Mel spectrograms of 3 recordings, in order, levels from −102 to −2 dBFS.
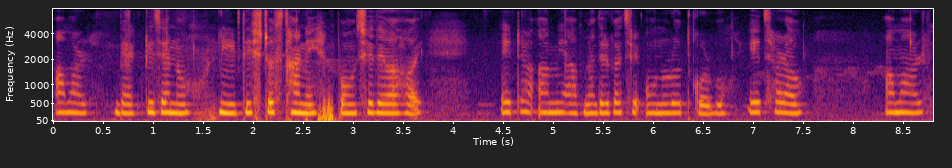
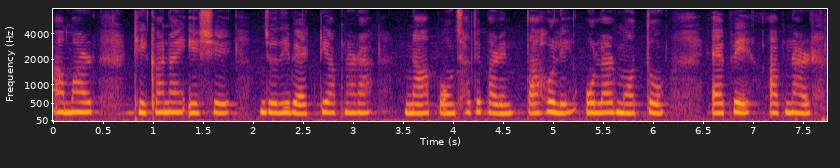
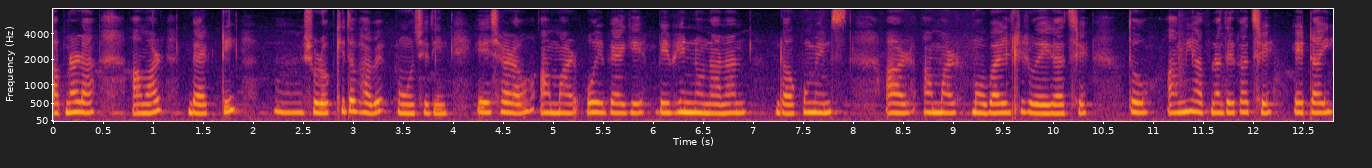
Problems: constant background noise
